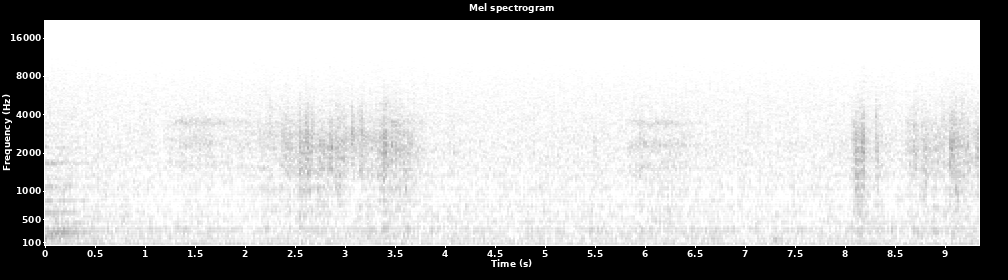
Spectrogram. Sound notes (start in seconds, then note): 3.0 paper shuffling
